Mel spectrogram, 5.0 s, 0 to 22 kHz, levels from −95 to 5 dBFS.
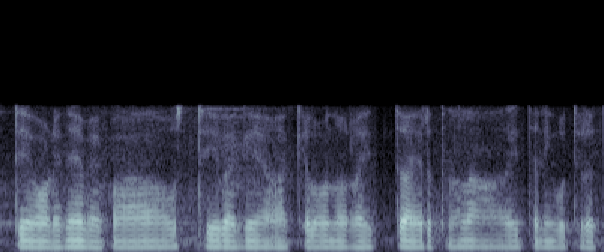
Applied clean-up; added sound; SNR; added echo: none; none; none; none.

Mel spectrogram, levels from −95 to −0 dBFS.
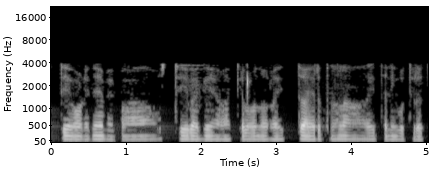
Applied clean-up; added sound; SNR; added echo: classical method spectral subtraction.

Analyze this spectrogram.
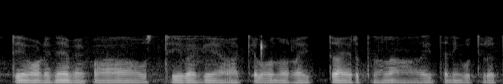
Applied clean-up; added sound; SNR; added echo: none; Finger snapping; 16 dB; none.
